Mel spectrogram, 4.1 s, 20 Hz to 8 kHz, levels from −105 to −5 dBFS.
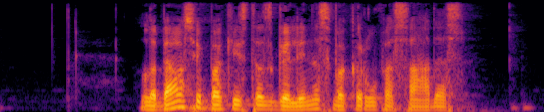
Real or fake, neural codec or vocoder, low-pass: real; none; 7.2 kHz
